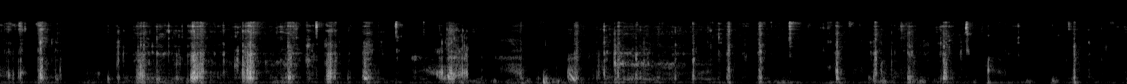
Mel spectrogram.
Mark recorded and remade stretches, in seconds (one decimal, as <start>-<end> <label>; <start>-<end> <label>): 0.0-4.8 remade; 4.8-6.0 recorded; 6.0-11.3 remade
